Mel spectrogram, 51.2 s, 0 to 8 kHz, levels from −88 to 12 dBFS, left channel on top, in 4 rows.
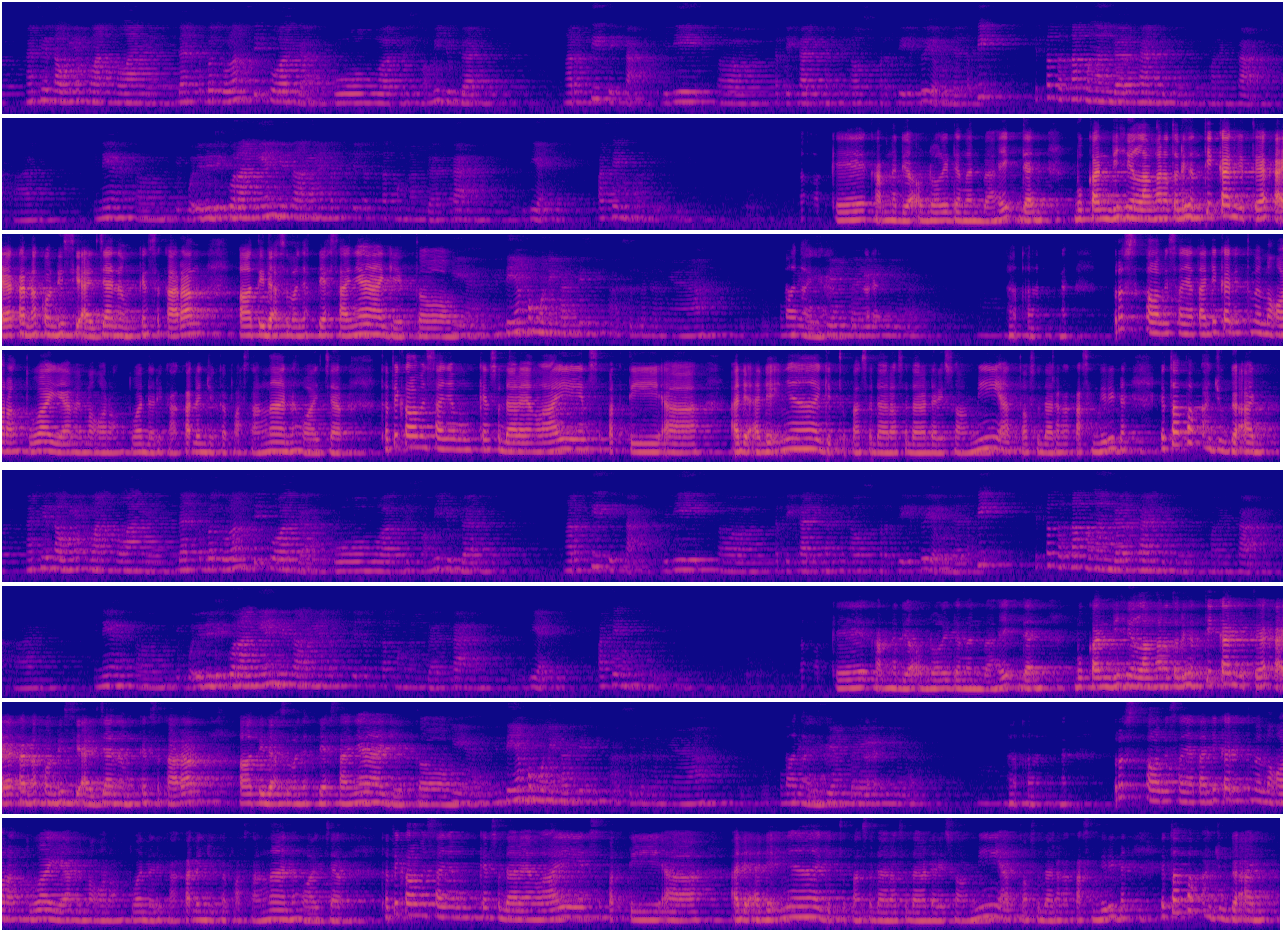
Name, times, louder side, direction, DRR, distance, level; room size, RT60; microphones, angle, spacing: voice 1, 0.2-4.7 5.6-7.6 8.0-8.2 8.5-9.9 10.6-12.6 12.9-13.2 13.7-16.1 16.4-18.2 18.8-19.7 20.3-20.4 30.1-34.8 35.4-35.7, equal, 10° left, -3 dB, 0.7 m, -46 dB
voice 2, 21.1-30.2 33.5-33.9 35.7-36.3 36.8-44.4 44.7-51.0, left 4 dB, 50° left, 11 dB, 0.4 m, -35 dB
10.5 x 6.4 x 4.1 m, 1.4 s
head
